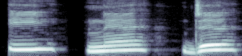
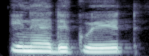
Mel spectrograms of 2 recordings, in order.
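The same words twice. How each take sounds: First: inadequate drawn out slowly, rising at the end; slow syllable by syllable. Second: Said in the usual way. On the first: Shown as a demonstration. Teacher sounding out the word for students, very slow. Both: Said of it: "तो हमारी पूरी meaning क्या बनी?".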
